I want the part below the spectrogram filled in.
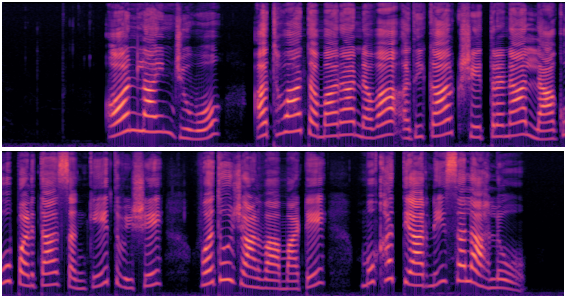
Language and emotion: Gujarati, neutral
